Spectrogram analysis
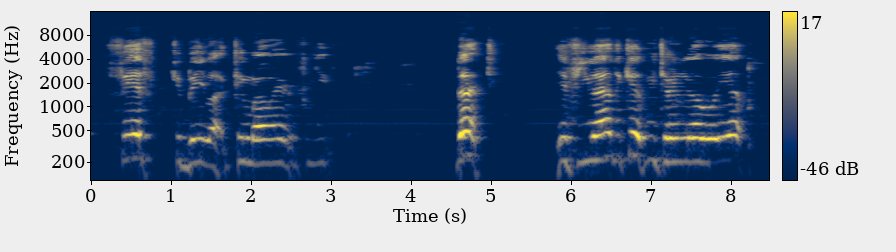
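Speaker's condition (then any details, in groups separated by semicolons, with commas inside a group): Cerebral palsy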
